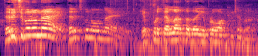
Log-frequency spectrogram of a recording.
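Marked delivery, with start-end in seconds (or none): 0.1-0.9 loud high proclamation; first take proclaimed loudly; emphatic repeat. Acted. Preacher repeats verse phrase twice. 1.0-1.8 quieter echo of తెరుచుకుని ఉన్నాయి; second take hushed; soft echo. Acted. Preacher repeats verse phrase twice.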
